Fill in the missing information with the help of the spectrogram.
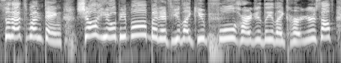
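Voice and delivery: usual speaking voice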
